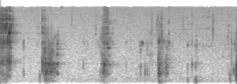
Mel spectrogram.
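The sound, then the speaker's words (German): Gulps of pulp-free orange juice, several distinct swallowing sounds spaced about half a second apart, each a short wet burst with quiet pauses between. “trinke ich einen wundervollen Orangensaft ohne Stückchen. Einfach weil ich da jetzt richtig, richtig Bock drauf habe. Holt euch ein Getränk, wir trinken jetzt beide, okay?”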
